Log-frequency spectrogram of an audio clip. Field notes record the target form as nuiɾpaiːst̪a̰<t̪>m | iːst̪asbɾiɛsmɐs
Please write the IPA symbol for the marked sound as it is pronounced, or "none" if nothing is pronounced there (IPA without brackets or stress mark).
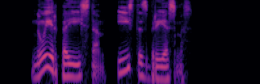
none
